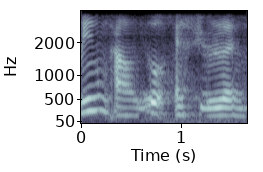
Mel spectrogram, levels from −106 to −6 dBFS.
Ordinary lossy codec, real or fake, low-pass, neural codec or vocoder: none; fake; 3.6 kHz; codec, 16 kHz, 1 kbps, FunCodec, trained on Chinese and English, 50 frames a second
